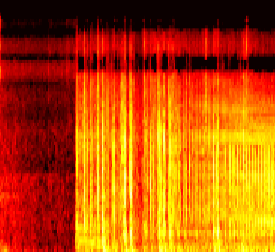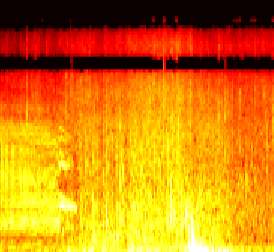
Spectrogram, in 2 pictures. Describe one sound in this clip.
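A chainsaw roars up close.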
